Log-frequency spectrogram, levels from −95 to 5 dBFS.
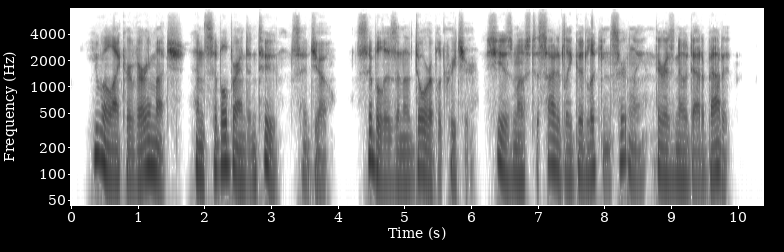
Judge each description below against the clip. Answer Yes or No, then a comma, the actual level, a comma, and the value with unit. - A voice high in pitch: No, very low, 95 Hz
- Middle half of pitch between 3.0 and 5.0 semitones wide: Yes, average, 3.8 semitones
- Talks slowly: No, average, 175 wpm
